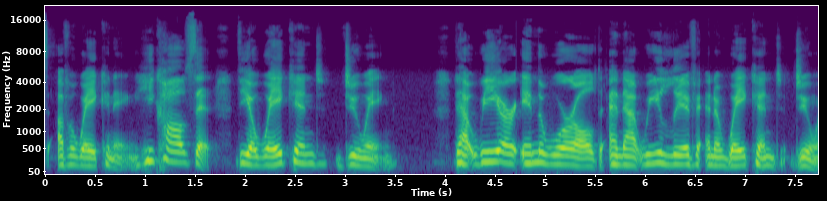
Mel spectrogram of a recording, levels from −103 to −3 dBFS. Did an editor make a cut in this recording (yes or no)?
no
